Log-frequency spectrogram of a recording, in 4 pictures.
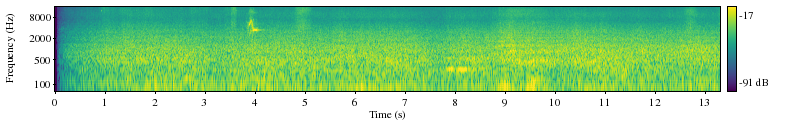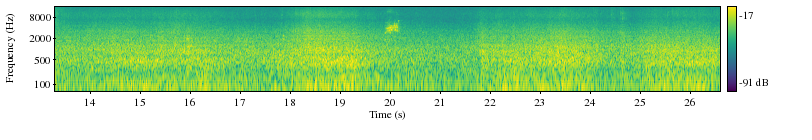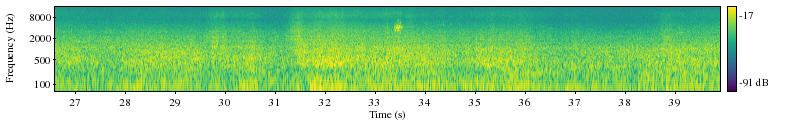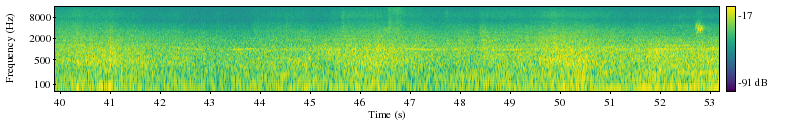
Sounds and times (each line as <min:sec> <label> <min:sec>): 0:00.3 waves 0:53.1
0:50.8 traffic sound 0:53.1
